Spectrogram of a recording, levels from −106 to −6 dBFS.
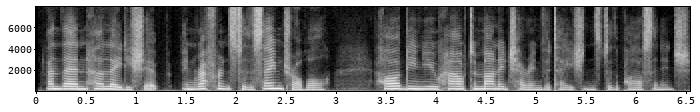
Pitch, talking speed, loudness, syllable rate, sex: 215 Hz, 185 wpm, -17 LUFS, 6.1 syllables/s, female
